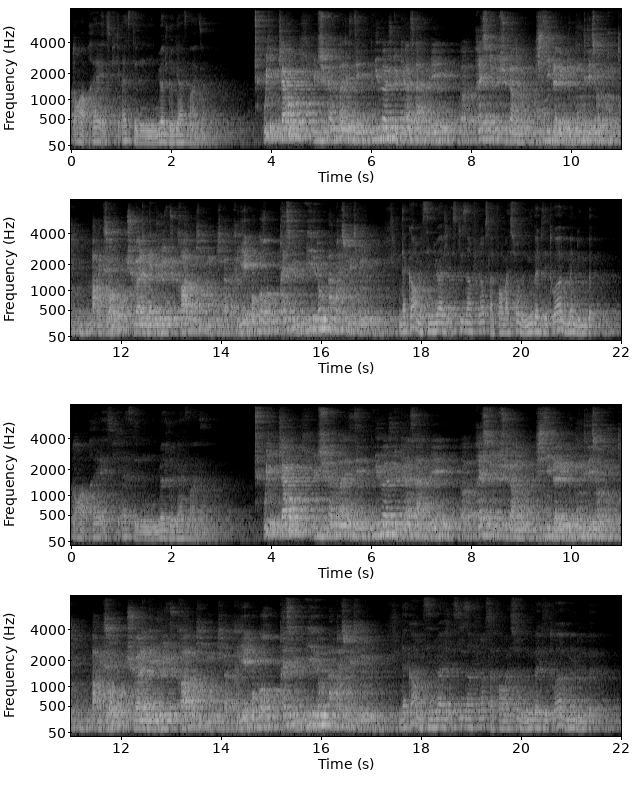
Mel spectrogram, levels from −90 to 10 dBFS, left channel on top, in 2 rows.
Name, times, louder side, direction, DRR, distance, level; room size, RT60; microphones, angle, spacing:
voice 1, 0.0-2.7 9.3-9.6 11.1-11.5 17.3-21.4, left 3 dB, 45° left, 1 dB, 0.4 m, -31 dB
voice 2, 3.8-7.4 7.8-10.8 11.4-16.9, equal, 20° left, -5 dB, 1.5 m, -27 dB
9.3 x 5.0 x 4.5 m, 2.9 s
head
